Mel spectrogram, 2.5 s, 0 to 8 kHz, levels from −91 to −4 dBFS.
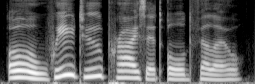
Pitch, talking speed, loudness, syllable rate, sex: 220 Hz, 165 wpm, -14 LUFS, 4.0 syllables/s, female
